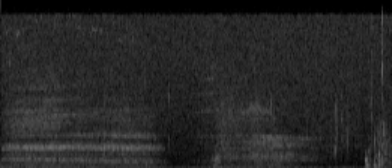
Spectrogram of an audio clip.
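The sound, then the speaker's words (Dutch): A quiet sip of water: a soft slurp and swallow, then a short breath at the end, with no talking and only faint background hiss. “ik neem even een slokje water.”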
